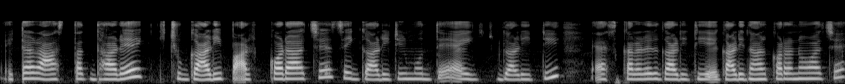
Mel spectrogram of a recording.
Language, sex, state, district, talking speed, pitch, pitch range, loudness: Bengali, female, West Bengal, Kolkata, 150 wpm, 245 Hz, 235-265 Hz, -20 LUFS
